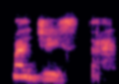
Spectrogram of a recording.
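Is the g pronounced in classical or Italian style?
Italian. The g has the Italian Latin sound. "en la pronunciación italiana dice"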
